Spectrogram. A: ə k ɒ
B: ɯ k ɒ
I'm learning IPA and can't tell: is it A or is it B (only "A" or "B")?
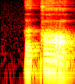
A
